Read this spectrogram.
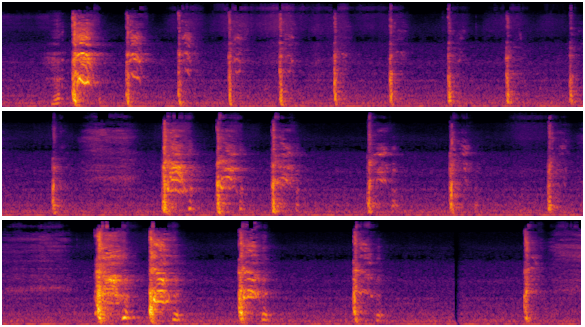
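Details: About thirty short, dry coughs over seventeen seconds in runs with brief pauses, with groaning between fits from tiredness due to coughing; repeated coughing fits.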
